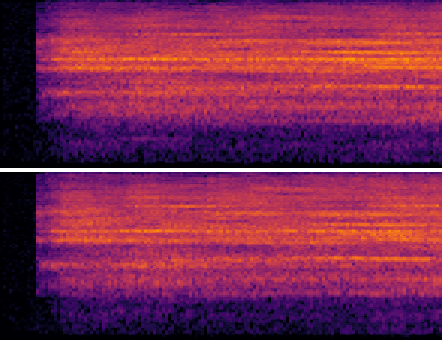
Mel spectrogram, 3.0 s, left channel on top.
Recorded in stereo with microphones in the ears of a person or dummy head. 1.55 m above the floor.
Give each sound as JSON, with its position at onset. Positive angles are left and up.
{"t": 0.2, "sound": "cutlery clinking", "side_deg": -45, "distance_m": 1.2}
